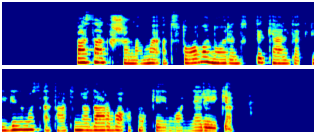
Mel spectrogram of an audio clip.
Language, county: Lithuanian, Alytus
